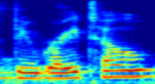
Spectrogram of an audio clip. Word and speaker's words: Deraito: playpen together i believe the pronunciation is dorito d-e-r-a-i-t-o this is the one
